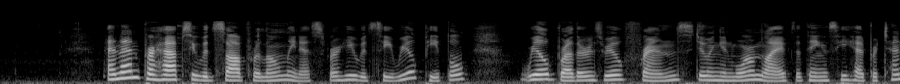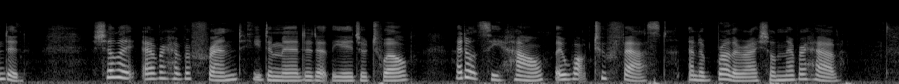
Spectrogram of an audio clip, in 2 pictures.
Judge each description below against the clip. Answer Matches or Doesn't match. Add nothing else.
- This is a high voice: Matches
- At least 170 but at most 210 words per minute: Matches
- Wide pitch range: Doesn't match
